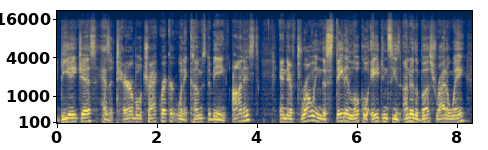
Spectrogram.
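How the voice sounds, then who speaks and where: A man's voice: mid-range voice, sing-song, moderate pace, creaky, dry recording, recorded from a distance. A man delivering skeptical, indignant livestream news commentary, speaking directly to viewers.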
